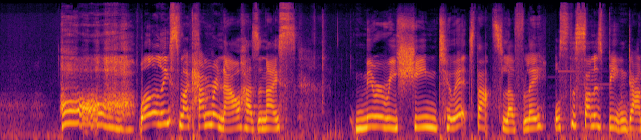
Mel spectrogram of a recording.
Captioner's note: sigh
